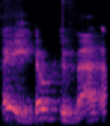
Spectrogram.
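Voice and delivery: high, put-on standard American accent.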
